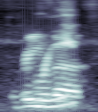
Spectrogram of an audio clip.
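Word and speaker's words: Revé: It's Reve. It's Reeve, Reeve? Reeve. They call her Reeve Okay.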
